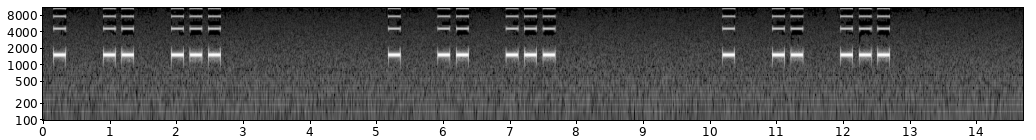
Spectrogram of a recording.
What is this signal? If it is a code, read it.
Beep code, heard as beeps from a small speaker, played three times, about 1500 Hz. 1-2-3. In Phoenix BIOS tables: DMA page register failure.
